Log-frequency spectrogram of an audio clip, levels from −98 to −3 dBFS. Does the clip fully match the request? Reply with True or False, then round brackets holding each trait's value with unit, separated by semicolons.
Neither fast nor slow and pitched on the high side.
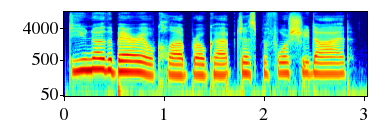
False (240 wpm; 215 Hz)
